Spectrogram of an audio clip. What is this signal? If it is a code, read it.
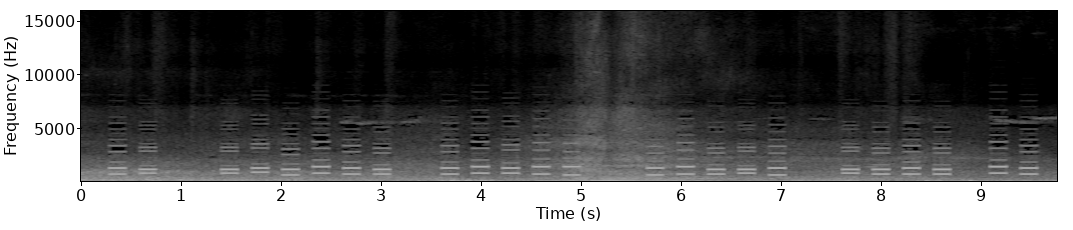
DTMF, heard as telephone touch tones, dialled by machine, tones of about 170 ms, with street noise. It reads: 57 701954 59863 26472 7454 95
